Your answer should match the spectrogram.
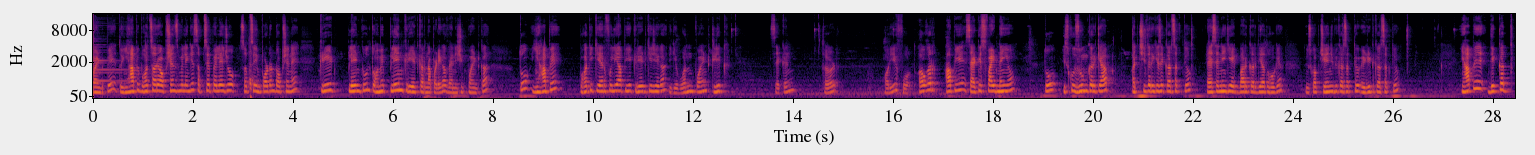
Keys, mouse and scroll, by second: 10.4 click, 12.8 click, 19.5 click, 19.7 ctrl+=, 20.8 space, 21.0 click, 21.3 space, 22.0 space, 23.3-25.9 drag, 25.9 space, 27.2 click.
